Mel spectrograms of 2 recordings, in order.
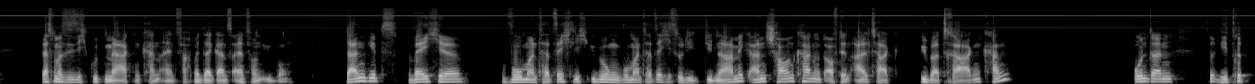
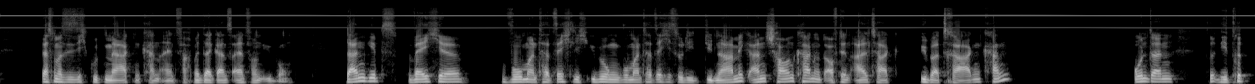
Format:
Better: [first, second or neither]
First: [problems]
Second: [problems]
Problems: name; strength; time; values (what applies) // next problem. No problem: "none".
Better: first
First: high-pitched whine; faint; throughout; 10 kHz, 20 dB below the speech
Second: high-pitched whine; loud; throughout; 10 kHz, 9 dB below the speech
